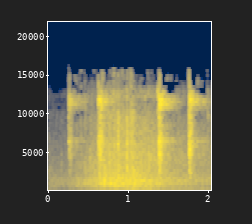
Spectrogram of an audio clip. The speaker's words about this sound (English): Cars and trucks pass him as he slowly pedals along the city streets.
